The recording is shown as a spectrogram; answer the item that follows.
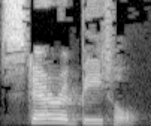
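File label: "scarab beetle", English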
